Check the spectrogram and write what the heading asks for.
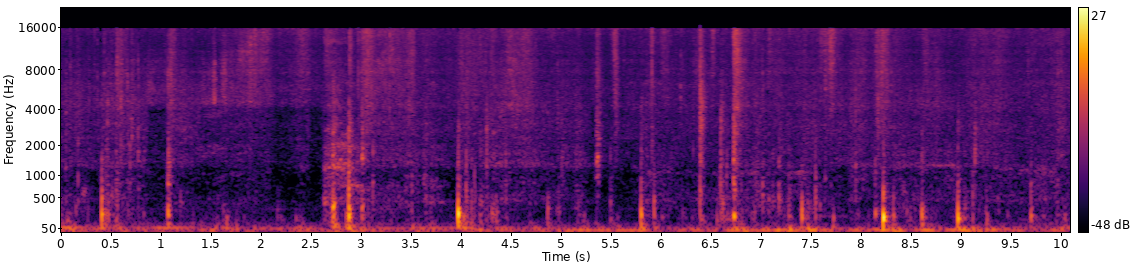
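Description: Footsteps on a hard floor: an irregular string of soft steps and light knocks, the sharpest about four and eight seconds in.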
